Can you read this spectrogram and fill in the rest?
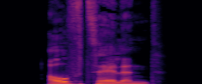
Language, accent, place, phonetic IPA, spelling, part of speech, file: German, Germany, Berlin, [ˈaʊ̯fˌt͡sɛːlənt], aufzählend, verb, De-aufzählend.ogg
- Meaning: present participle of aufzählen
